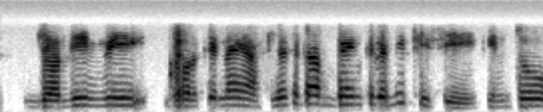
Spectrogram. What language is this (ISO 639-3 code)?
ori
